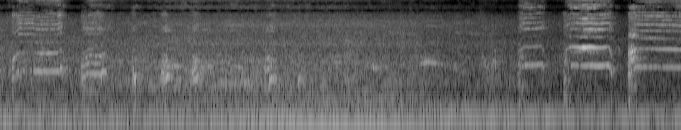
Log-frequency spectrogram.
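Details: Puppies nursing on their mother: scattered thin whimpers and squeaks over a steady low hum, then two louder bright rising whines near the end.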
